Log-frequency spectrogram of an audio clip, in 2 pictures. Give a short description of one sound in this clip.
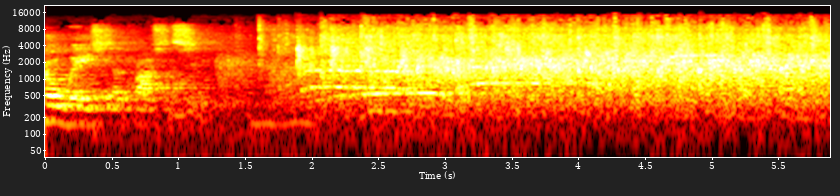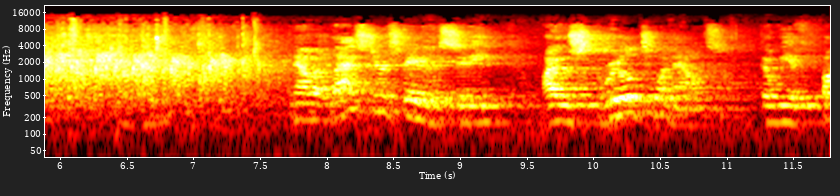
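A man speaks with energy through a microphone in a large hall.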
